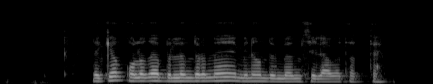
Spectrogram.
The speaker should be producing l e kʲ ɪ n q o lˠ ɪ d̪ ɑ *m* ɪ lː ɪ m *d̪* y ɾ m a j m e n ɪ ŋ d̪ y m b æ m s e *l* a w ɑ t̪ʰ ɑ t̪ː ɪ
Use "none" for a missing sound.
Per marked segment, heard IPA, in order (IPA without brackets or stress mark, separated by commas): b, d̪, l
